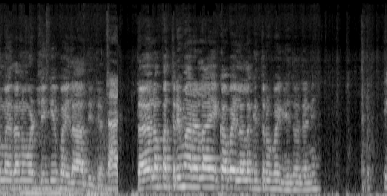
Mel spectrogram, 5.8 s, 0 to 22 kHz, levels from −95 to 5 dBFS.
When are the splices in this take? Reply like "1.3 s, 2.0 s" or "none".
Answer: 1.8 s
